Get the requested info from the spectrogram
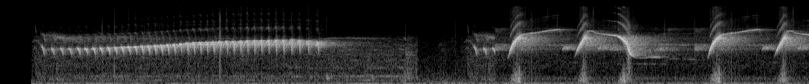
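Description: Amazon rainforest animal recordings: first a rapid pulsed trill that climbs slowly in pitch for about three seconds, then, after a short gap, loud bird whistles that sweep up and then drop sharply, in two pairs.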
